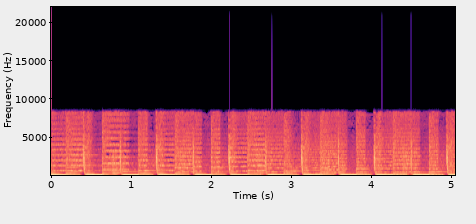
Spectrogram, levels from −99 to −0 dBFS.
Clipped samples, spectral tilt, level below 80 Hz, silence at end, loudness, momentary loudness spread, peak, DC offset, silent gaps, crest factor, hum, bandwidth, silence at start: under 0.1%; -4 dB/octave; -10 dBFS; 0 s; -12 LUFS; 1 LU; 0 dBFS; 0.8%; none; 10 dB; none; 8.8 kHz; 0 s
